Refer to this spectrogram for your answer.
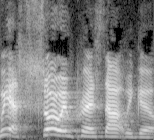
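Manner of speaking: mock impressed, sarcastic tone. Praising the other speaker's timeline: sarcastic. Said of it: "Sarcasm written all over your face".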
